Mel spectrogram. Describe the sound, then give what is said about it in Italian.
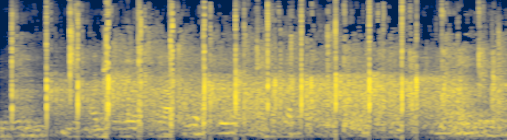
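Audience applause: dense, steady clapping with several sharper individual claps standing out, loud and sustained for the whole stretch. “Quando dico questo, veramente dicevo applausi”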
